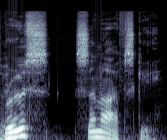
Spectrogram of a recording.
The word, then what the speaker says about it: Bruce Sinofsky: say your name so everybody knows how to pronounce them correctly when they're editing their own questions Bruce sinowski and my name is Joe Berlinger before filming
